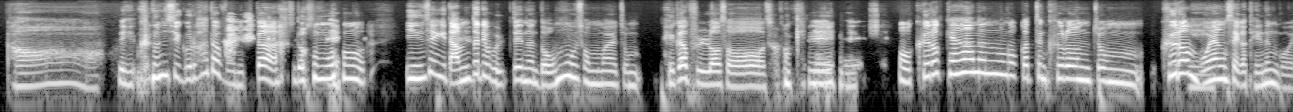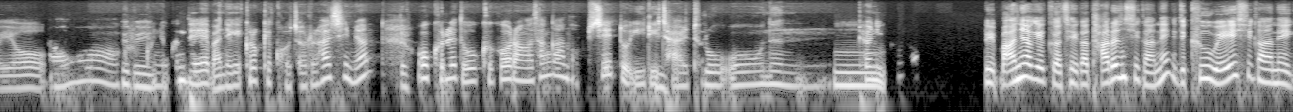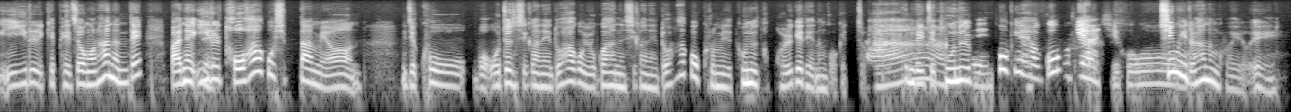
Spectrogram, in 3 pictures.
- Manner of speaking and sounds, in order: static; laugh; laughing while speaking: "그런 식으로 하다 보니까 너무"; distorted speech; laughing while speaking: "네"; sniff; unintelligible speech; other background noise
- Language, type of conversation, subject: Korean, advice, 어떻게 하면 일과 취미의 균형을 잘 맞출 수 있을까요?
